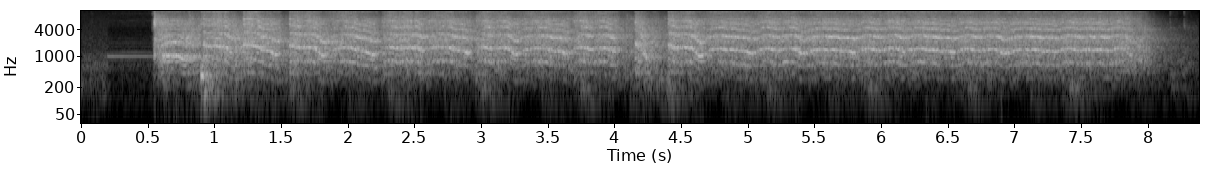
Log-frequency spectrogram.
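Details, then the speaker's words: 4.7 HO V8 from a 2003/04 Jeep Grand Cherokee swapped into a Dodge Ram 1500 with JTEC ECM, fuel pump relay unplugged: loud, uneven, clattery cranking with no start; owner suspects bent valves. "hello guys making a funny noise like i don't know if it's probably does have bent valves it just don't sound right"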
